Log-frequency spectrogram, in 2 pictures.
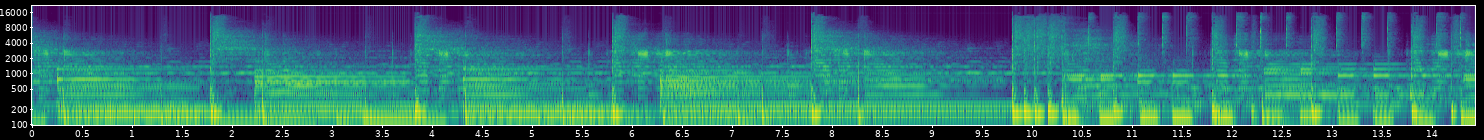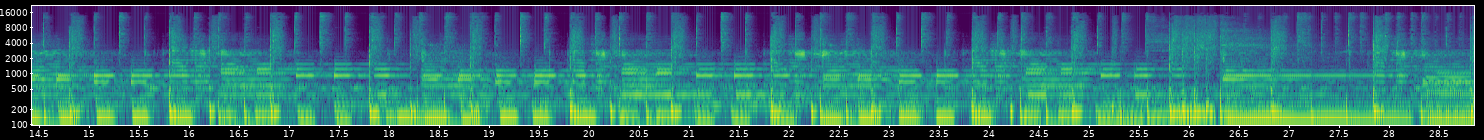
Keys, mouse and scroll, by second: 0.5 scroll up 1, 0.9 click, 2.0 ctrl+shift+click, 2.5 middle click, 2.7 scroll up 3, 3.3 ctrl+shift+click, 3.6 middle click, 3.8 ctrl+s, 4.0 scroll up 1, 4.5 click, 4.8 middle click, 5.0-5.4 scroll up 1, 5.4-6.5 drag, 8.5-10.5 drag, 14.9-16.2 drag, 19.9 scroll down 3, 20.2 scroll up 1, 21.5 scroll down 1, 22.3-23.0 scroll up 3, 23.0-23.8 middle drag, 23.8-25.6 drag, 26.0 middle click, 26.3 ctrl+s, 26.6 middle click, 26.8 scroll up 4, 26.9-28.7 middle drag, 28.7 ctrl+s.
